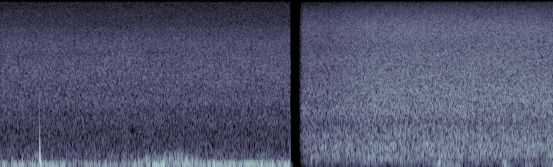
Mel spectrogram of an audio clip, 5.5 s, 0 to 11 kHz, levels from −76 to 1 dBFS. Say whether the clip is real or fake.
real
